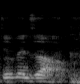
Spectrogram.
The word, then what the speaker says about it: Jay Benzol: Is that how you say it? Jay Benzol. Jay Benzol. Yes.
